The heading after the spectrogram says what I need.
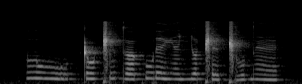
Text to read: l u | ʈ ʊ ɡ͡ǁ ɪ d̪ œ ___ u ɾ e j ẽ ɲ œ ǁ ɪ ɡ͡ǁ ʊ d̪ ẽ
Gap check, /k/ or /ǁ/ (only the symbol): k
